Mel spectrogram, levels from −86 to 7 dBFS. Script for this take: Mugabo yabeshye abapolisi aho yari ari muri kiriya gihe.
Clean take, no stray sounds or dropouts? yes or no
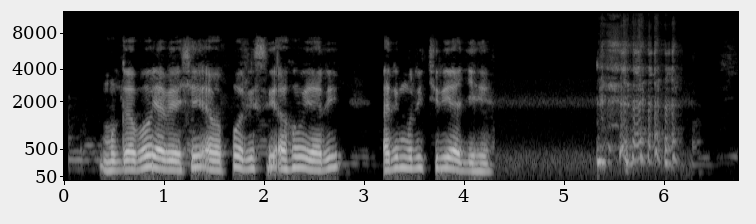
no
